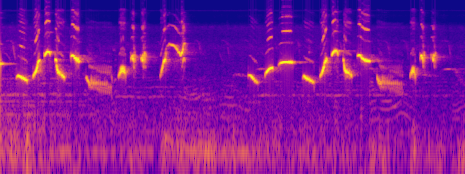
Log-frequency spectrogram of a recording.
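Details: Black-tailed Nias white-rumped shama male used to goad other males into singing: rich bursts of rising and falling whistles, sharp slurred notes and quick flourishes, with a faint low hum of a room behind.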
